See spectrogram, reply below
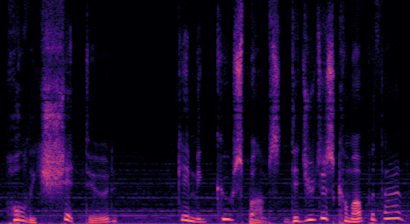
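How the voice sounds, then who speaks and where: A man's voice: medium pitch, animated, normal speed, soft background music, pitched above the performer's own voice, lightly acted. A man voicing Ross, a brash, insulting male skeleton actor in a storybook reading. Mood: awed. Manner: pushy, sarcastic, scolding. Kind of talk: storybook character voice.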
